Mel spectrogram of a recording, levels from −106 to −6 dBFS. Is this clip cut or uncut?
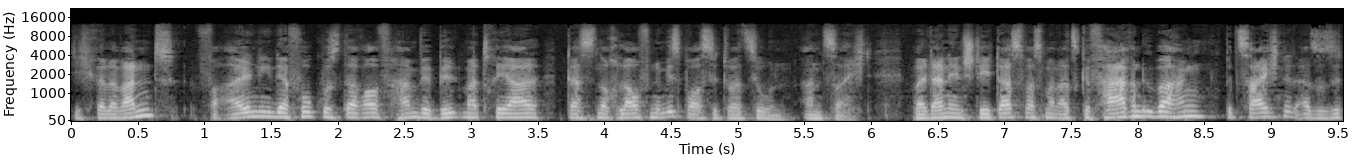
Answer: cut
